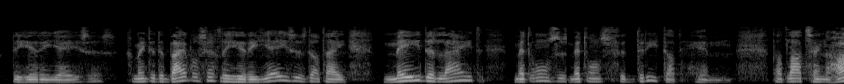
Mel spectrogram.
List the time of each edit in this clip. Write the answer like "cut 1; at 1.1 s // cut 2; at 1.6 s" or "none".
cut 1; at 1.2 s // cut 2; at 2.2 s // cut 3; at 5.6 s // cut 4; at 6.8 s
